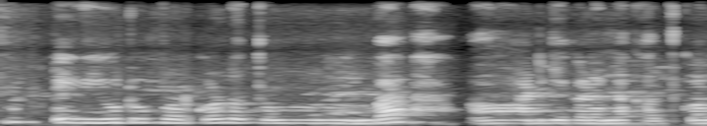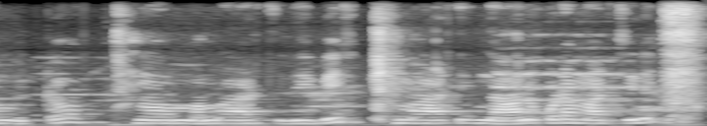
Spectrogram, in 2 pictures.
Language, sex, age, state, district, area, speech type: Kannada, female, 30-45, Karnataka, Chikkamagaluru, rural, spontaneous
